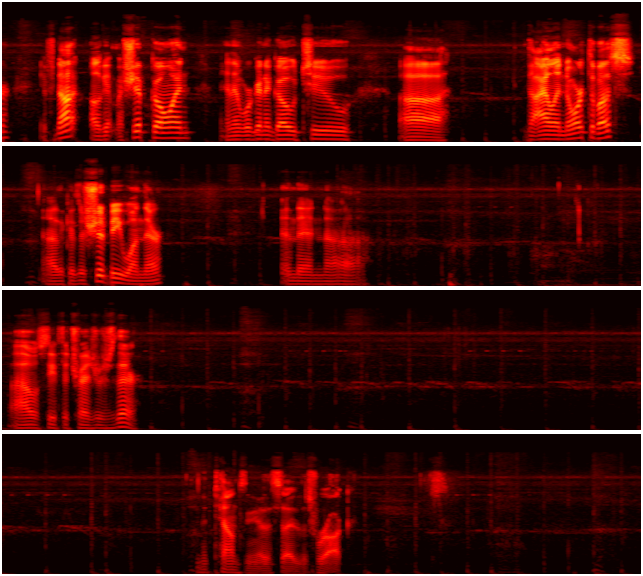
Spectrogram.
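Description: Footsteps run quickly over soft sand.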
